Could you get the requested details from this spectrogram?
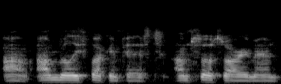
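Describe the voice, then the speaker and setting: A man's voice: low-pitched, fairly even intonation, moderate pace. A man hosting a casual live stream, cursing a lot and talking straight to viewers in chat. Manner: profane, exasperated, talks straight to chat. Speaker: livestream host. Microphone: cheap webcam built-in mic. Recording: dull lo-fi webcam mic.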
